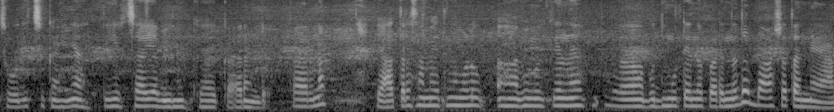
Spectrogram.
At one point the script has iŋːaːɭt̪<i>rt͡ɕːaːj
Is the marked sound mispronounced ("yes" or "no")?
yes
